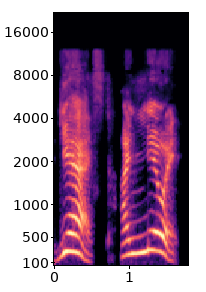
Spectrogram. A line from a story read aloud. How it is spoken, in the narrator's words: Jen puts her drink down excitedly, saying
